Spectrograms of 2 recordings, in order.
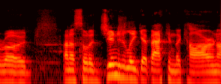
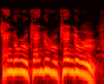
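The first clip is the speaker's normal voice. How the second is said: put-on high, squealing kid chant of kangaroo; excited kids; 9 semitones higher, faster than usual. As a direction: chant it like thrilled little kids spotting a kangaroo. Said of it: "really excited to be here".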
